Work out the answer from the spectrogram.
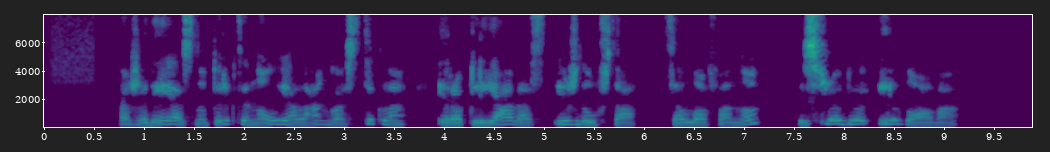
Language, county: Lithuanian, Klaipėda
